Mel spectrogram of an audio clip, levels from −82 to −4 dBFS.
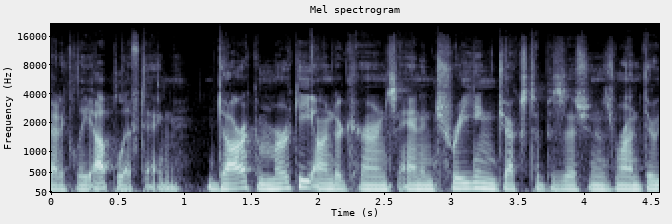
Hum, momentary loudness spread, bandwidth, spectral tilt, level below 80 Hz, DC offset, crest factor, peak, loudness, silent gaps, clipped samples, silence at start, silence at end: none; 7 LU; 16.5 kHz; -5.5 dB/octave; -40 dBFS; under 0.1%; 18 dB; 0 dBFS; -18 LUFS; none; under 0.1%; 0 s; 0 s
